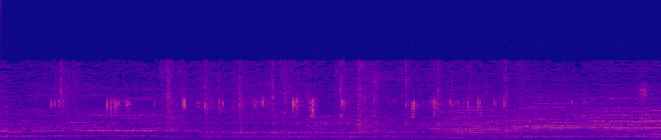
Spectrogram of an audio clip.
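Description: Sports-hall background sound from a live judo broadcast: a steady low murmur of distant voices across the hall, with a few faint short ticks.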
